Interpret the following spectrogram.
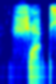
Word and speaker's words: chaps: Amy says, "Chaps is tech technically pronounced chaps." Correct. Shaps and Latigo.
